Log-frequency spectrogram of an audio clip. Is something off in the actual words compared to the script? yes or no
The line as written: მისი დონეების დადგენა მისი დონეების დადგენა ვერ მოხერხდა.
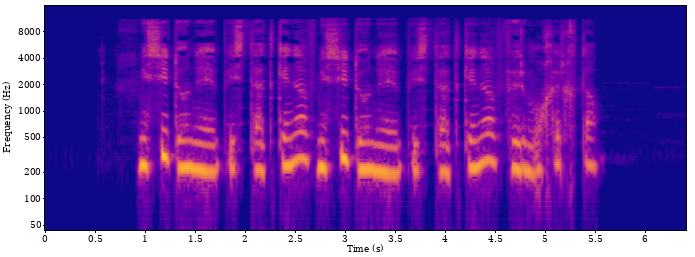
no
